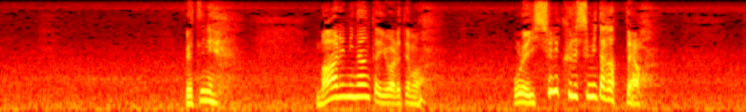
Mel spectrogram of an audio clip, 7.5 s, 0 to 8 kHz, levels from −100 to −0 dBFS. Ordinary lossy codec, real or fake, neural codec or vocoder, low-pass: none; real; none; none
